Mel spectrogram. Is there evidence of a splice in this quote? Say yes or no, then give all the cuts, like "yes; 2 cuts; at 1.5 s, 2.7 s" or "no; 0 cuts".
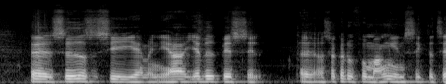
no; 0 cuts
